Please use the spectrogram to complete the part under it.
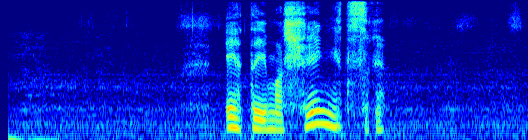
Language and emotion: Russian, angry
